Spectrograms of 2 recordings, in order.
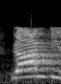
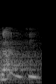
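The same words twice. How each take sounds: First: High, louder retold demand; mock yell demanding he replace the glass; demanding shout. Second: High but much softer repeat of the demand; quiet firm repeat of the demand to pay; firm low-volume insistence. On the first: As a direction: bark the order to pay. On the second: Retold or imitated. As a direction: press it quietly, pointedly. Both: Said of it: "saya bilang".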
